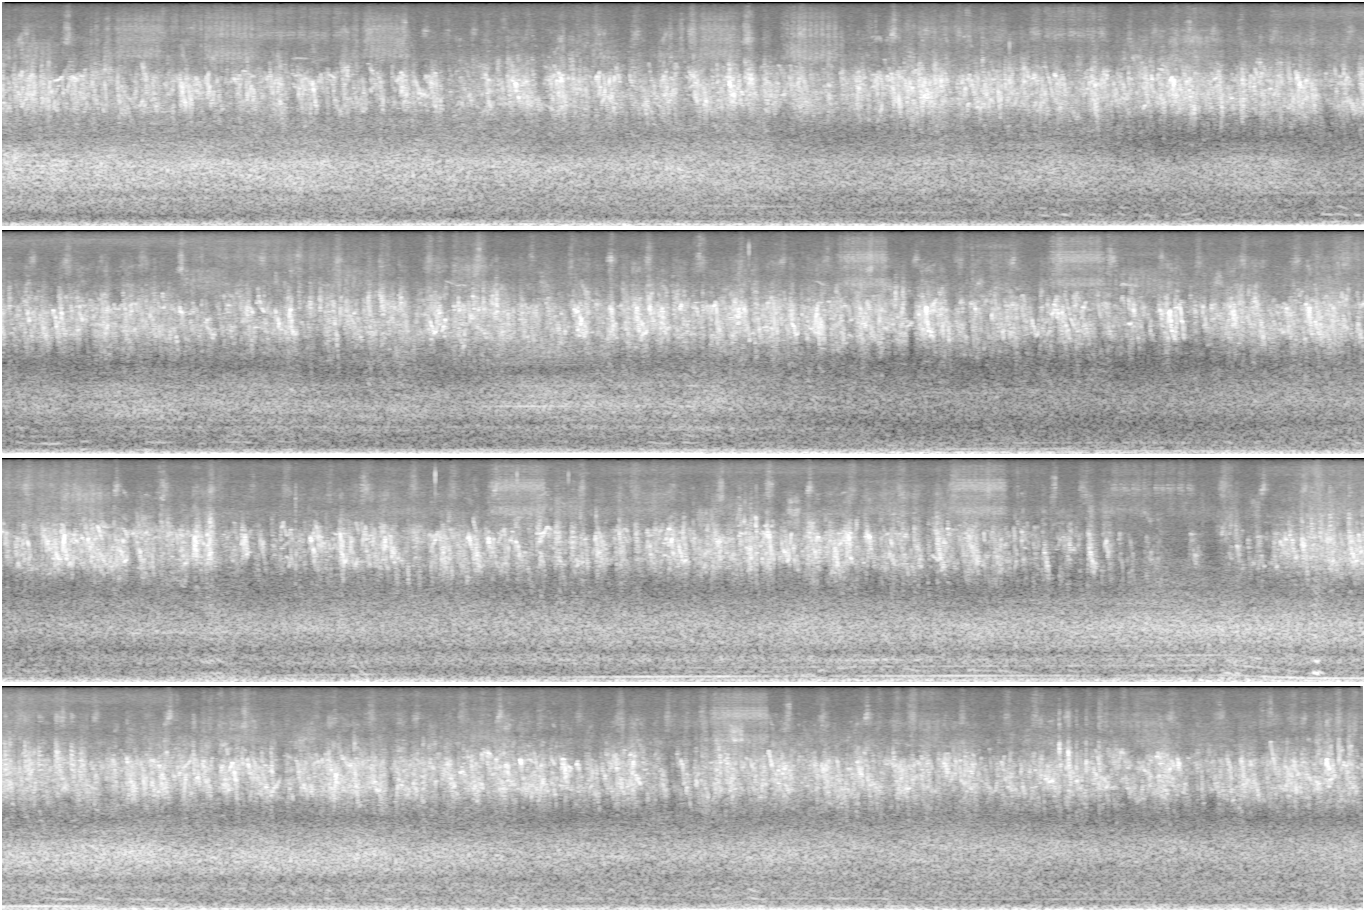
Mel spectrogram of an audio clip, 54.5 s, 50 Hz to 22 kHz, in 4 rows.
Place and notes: Berlin Wall of Sound, birds at Marienfelder Allee 080909
Berlin, Germany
